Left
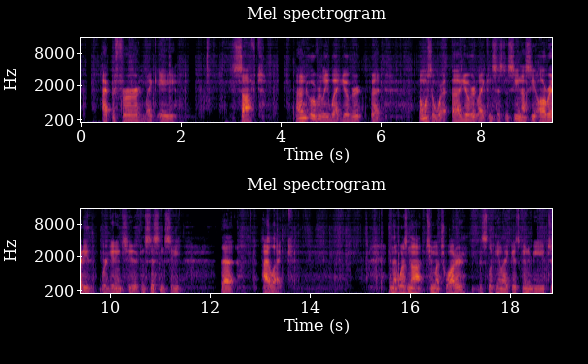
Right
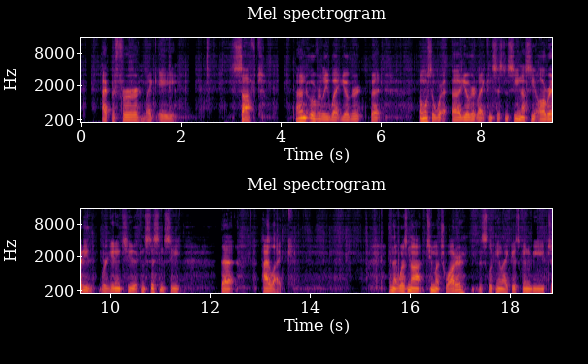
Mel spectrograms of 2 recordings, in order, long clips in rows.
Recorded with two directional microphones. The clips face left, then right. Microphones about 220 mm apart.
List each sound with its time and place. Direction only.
0.3 s speech: 50° right (ahead or behind)
3.1 s speech: 45° right (ahead or behind)
15.6 s speech: 50° right (ahead or behind)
